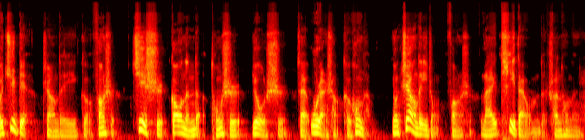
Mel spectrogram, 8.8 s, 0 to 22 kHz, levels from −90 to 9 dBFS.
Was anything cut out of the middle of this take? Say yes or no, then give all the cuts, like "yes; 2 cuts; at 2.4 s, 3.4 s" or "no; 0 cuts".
no; 0 cuts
